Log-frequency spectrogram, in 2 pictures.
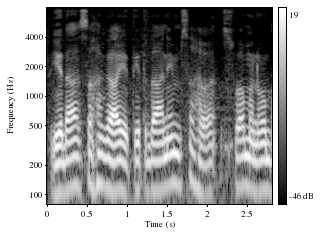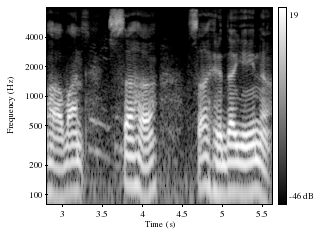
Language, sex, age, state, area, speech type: Sanskrit, male, 18-30, Uttarakhand, urban, spontaneous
